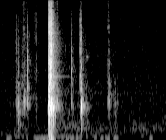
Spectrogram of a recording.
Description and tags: Latch Clicking
Some form of latch being clicked, can also be used as bullet loading
button, press, click, bullet, switch, load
